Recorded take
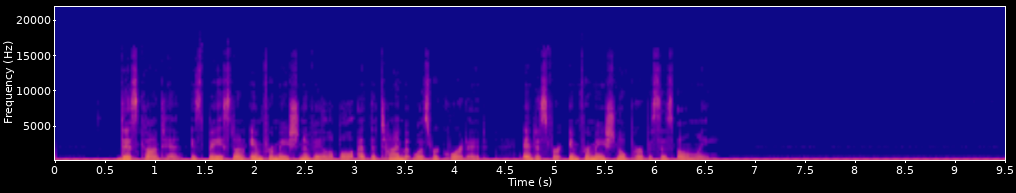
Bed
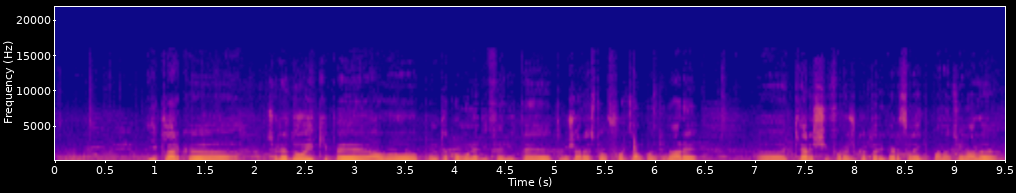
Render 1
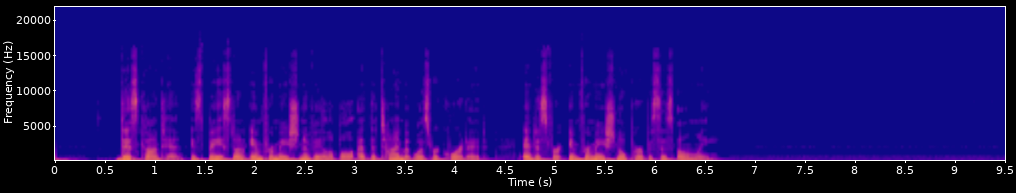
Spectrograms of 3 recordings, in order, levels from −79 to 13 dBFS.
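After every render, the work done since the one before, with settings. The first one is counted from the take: de-hum 60 Hz, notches 5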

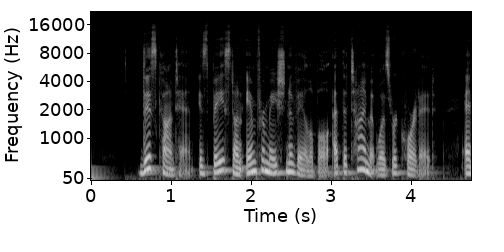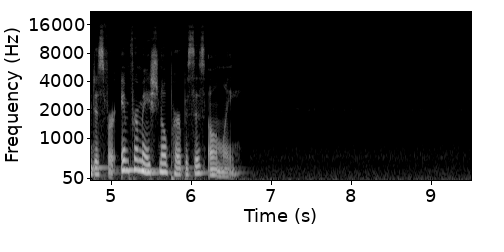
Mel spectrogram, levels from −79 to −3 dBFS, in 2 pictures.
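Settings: no audible change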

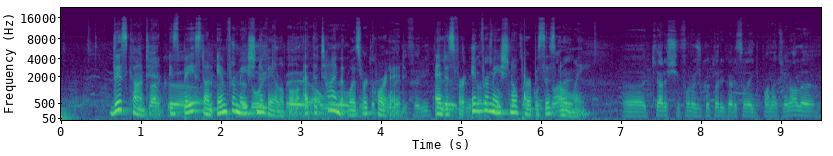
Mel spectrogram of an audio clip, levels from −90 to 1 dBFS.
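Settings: add bed -11.5 dB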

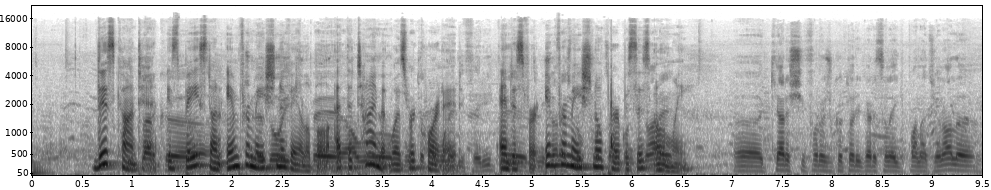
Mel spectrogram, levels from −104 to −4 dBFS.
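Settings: trim +6.5 dB

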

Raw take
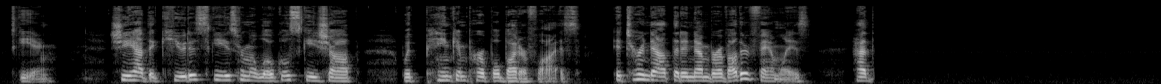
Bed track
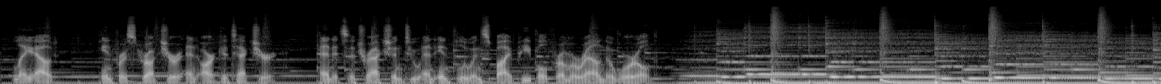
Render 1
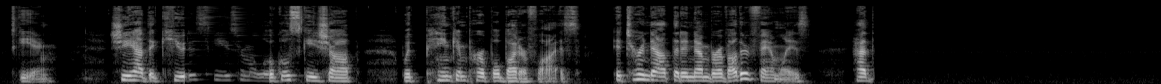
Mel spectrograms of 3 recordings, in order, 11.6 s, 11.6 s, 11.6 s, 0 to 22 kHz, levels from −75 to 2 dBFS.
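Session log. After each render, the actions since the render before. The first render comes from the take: 1.84–2.70 s: feedback comb 480 Hz, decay 0.36 s, mix 90%; 4.47–5.24 s: short-mantissa float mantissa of 8-bit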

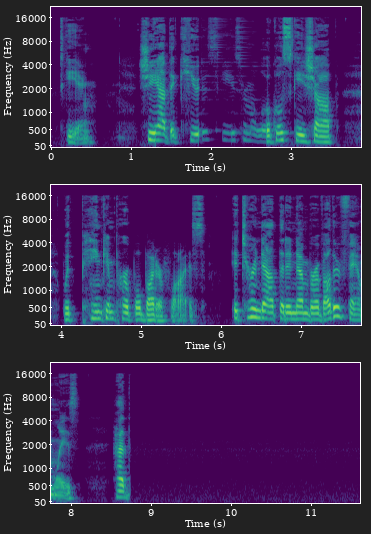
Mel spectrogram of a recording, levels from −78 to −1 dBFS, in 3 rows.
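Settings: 1.30–2.26 s: bass shelf 270 Hz -12 dB; 4.87–5.64 s: low-pass 2.4 kHz 24 dB/octave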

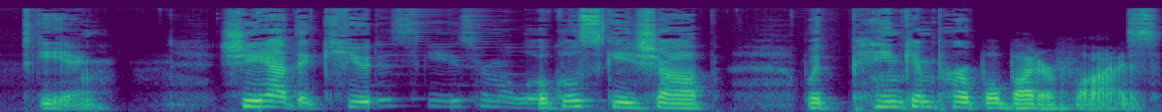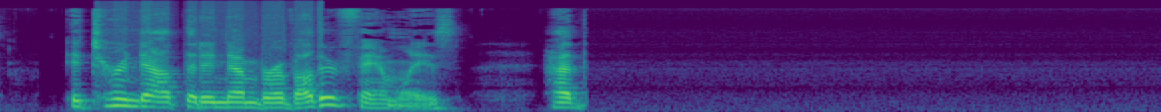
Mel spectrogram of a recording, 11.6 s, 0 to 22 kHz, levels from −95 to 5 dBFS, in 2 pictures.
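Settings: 5.26–5.73 s: doubling 44 ms -4 dB; 6.28–7.42 s: block-companded coder 5-bit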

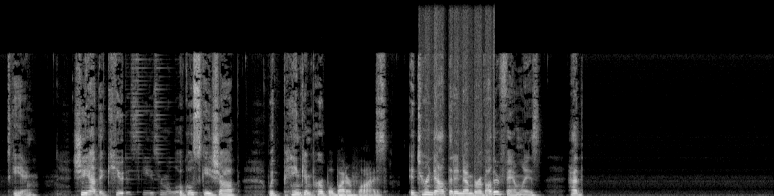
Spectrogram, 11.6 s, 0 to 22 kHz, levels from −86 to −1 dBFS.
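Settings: peaking EQ 130 Hz +11.5 dB 0.8 oct; comb 5.3 ms, depth 31%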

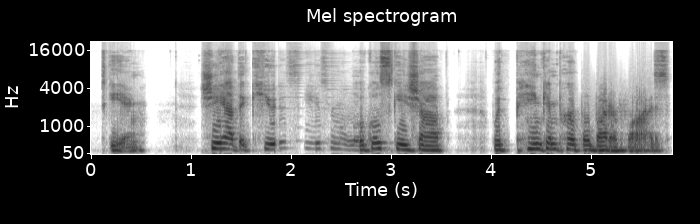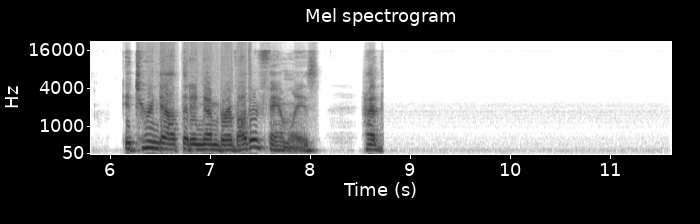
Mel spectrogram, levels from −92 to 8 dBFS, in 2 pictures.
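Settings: waveshaping leveller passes 2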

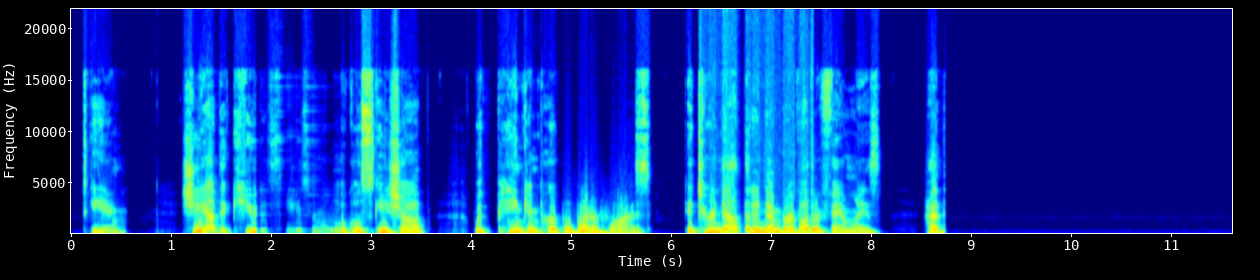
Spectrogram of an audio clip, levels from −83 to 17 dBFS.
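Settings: trim -5.5 dB

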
